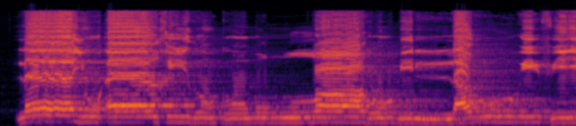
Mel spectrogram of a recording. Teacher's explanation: Cara membacanya bunyi fi dipanjangkan sampai 5 harokat.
